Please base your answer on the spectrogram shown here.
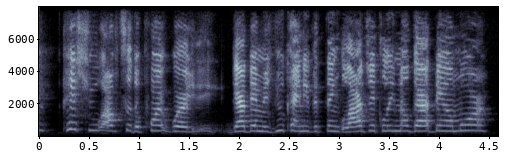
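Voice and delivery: usual speaking voice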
